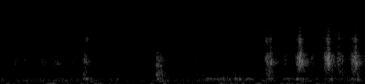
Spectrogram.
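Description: A wooden stylus scratches the coating of a flat black-coated scratch-art card in short strokes, giving quiet, dry, rasping scrapes. The strokes come sparsely at first, then in a quicker, louder run near the end, each with a bright, papery edge and almost no ring.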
